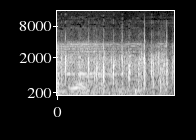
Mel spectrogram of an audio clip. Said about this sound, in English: What are they clapping about? What's going on?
